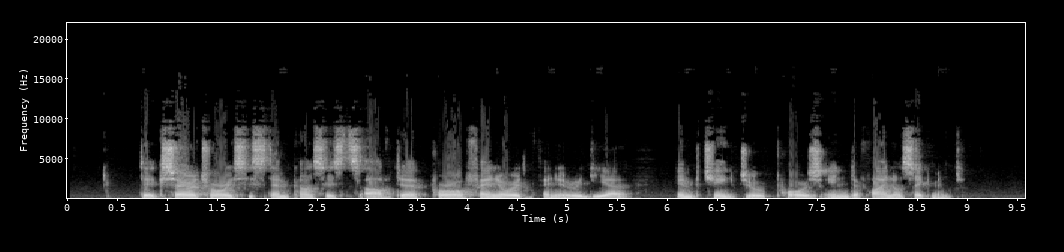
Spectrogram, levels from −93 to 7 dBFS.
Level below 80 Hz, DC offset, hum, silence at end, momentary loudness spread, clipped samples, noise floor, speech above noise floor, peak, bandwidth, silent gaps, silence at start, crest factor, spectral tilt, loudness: -56 dBFS; under 0.1%; none; 0.65 s; 5 LU; under 0.1%; -59 dBFS; 45 dB; 0 dBFS; 9.4 kHz; none; 0.75 s; 16 dB; -4.5 dB/octave; -15 LUFS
